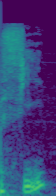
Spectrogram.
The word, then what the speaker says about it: fis: Je fis, tu fis, il fit, elle fit, nous fîmes, vous fîtes, ils firent, elles firent. Okay, so one more time. Je fis, final S not pronounced, tu fis, same thing.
